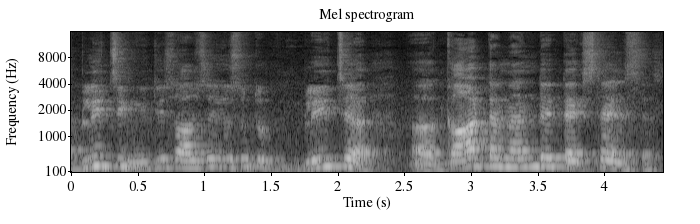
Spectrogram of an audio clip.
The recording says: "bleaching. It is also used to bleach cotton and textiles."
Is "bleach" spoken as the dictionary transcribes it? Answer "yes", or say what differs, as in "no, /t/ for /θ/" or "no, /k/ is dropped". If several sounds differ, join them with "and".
yes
